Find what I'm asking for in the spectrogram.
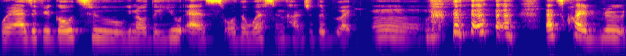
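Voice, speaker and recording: A woman speaks in a Namibian accent at a fairly slow pace and medium pitch. Her pitch varies in an ordinary way, while her loudness swings widely. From Namibia and Brazil, later UK. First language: Oshiwambo. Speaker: mining engineer and startup founder. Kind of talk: podcast interview.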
